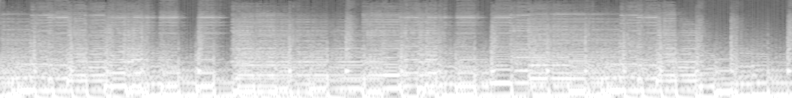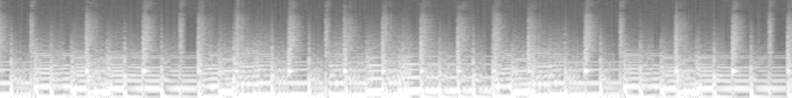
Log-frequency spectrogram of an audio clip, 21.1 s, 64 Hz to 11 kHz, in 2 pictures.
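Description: Electronic track from a Roland Boss DR-5 Dr. Rhythm Section drum and tone machine, recorded to cassette, with a heavy bass line. About nine seconds in the sustained higher tones drop out and quick drum-machine hits come to the fore over the bass.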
